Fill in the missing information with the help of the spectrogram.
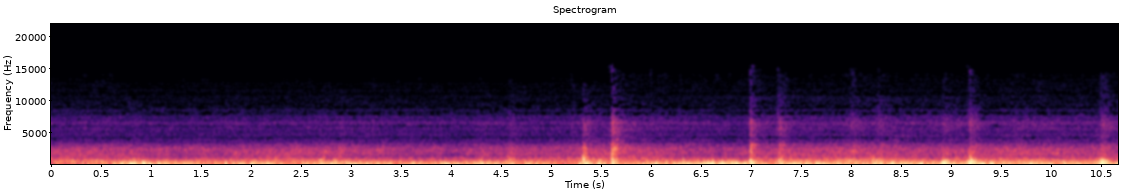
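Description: Indian express passenger train running on the rails: a steady rumble with sharp wheel clicks in pairs every couple of seconds in the second half.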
